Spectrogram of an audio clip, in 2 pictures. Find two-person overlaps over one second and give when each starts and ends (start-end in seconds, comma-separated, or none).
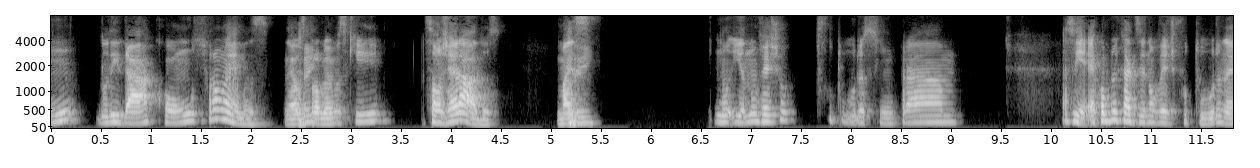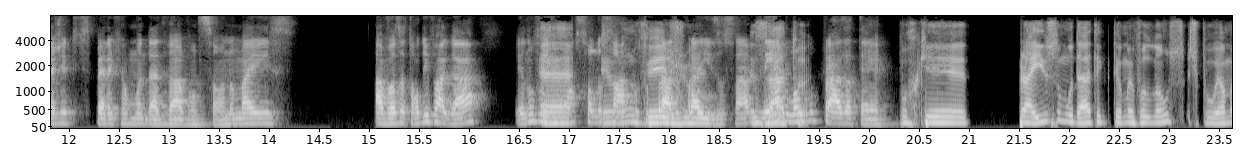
16.7-19.4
